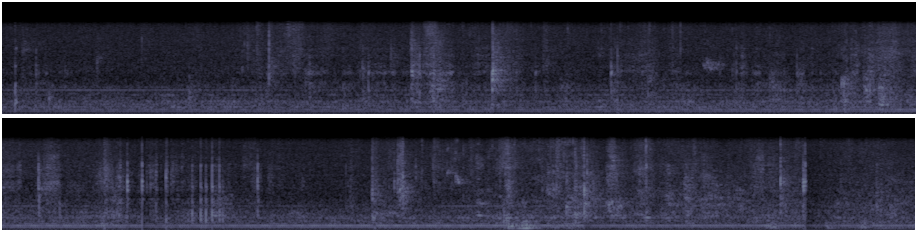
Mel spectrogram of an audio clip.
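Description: Dogs scuffle and paw at each other up close.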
